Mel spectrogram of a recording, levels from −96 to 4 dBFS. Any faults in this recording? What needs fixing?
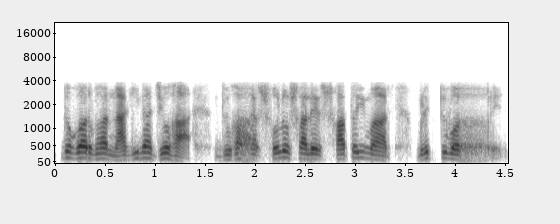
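The whole thing has been through the G.729 codec, and you can hear it plainly. The speech is squeezed into a phone band of roughly 250 Hz to 3.5 kHz, so it's thin and boxy, and there's that slightly rough, synthetic edge you get when the voice is rebuilt from a filter, a pitch predictor and a few pulses per frame rather than carried as a waveform. That fits an 8 kbit/s G.729A stream. Best fix: use a wideband codec like G.722 or Opus if the path allows it.

At 0.26 s there's a short burst of hard clipping, a tiny crackle where a peak ran about 2 dB past what the stage could pass and got cut flat. Those flattened tops add harsh upper harmonics. It's brief. Leave a few dB of headroom on the input gain or ahead of the converter so peaks never hit full scale.

There is also damage from VoIP packet loss concealed by the speech codec. 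From 1.84 to 2.03 s about 120 ms of audio is missing, which fits roughly six 20 ms packets. From 4.06 to 4.36 s about 260 ms is gone, which fits around thirteen. In both gaps the decoder keeps extrapolating its last pitch and filter, so the sound smears into a buzzy tone or coloured noise that fades, and the voice stays weak for a moment after the packets return. Fix the network path, or add jitter buffering and FEC.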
